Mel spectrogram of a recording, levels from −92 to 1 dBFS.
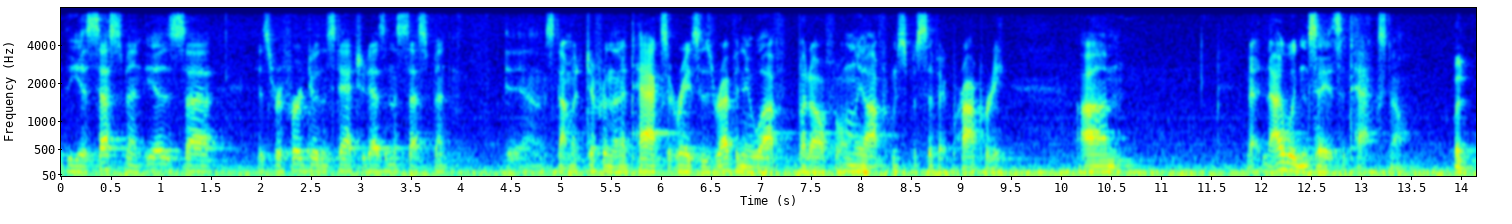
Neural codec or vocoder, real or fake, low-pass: none; real; 7.2 kHz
